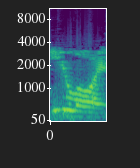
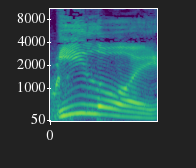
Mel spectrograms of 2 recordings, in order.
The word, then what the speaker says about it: Eloy: By the way, it's pronounced Eloy, Arizona. – Eloy, Arizona. Thank you.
